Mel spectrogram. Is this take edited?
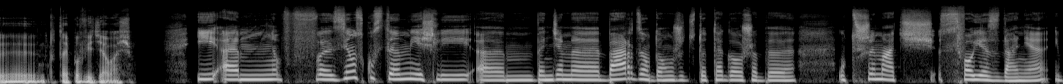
yes; 1 cut; at 6.5 s

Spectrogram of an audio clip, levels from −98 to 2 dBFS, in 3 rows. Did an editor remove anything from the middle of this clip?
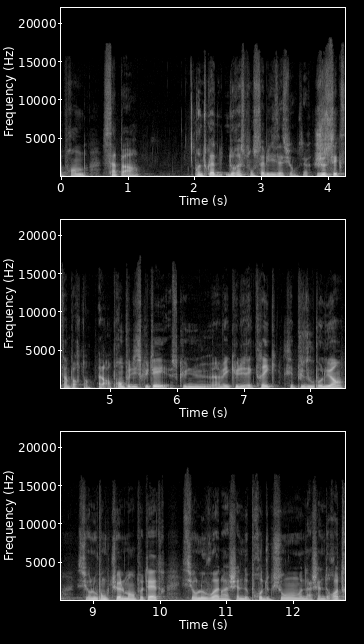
yes; 6 cuts; at 3.8 s, 4.8 s, 7.5 s, 8.1 s, 9.1 s, 10.9 s

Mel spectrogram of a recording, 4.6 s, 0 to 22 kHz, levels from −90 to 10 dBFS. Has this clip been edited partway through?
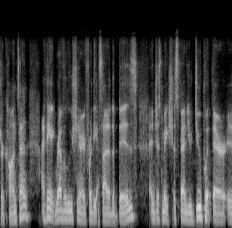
yes; 4 cuts; at 1.1 s, 2.0 s, 3.0 s, 3.4 s

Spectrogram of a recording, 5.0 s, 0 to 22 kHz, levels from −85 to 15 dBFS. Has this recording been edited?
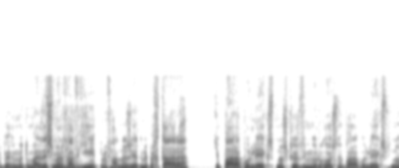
no; 0 cuts

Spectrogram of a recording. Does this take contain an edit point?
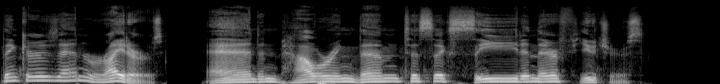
no; 0 cuts

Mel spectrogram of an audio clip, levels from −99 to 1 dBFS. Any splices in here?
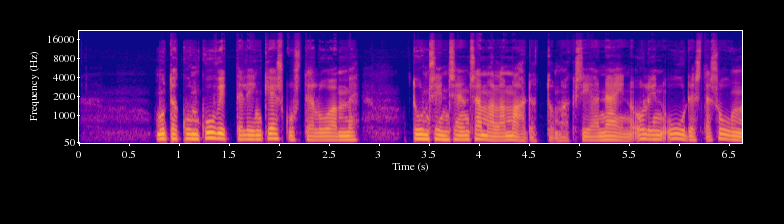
no; 0 cuts

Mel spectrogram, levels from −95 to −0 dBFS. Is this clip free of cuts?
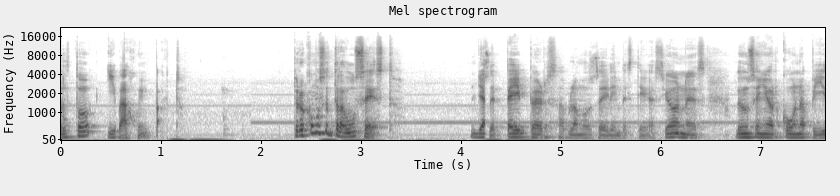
no; 3 cuts; at 1.9 s, 4.2 s, 5.5 s

